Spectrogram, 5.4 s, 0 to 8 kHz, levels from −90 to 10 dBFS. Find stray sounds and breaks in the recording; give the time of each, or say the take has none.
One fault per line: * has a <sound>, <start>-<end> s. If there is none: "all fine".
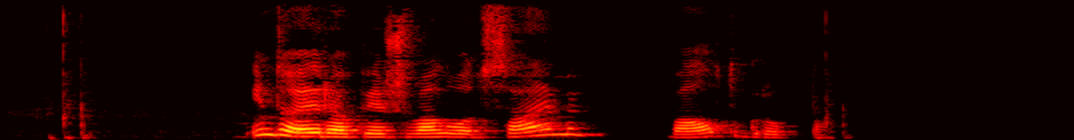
all fine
